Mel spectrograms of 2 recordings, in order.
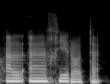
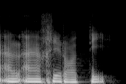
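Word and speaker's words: الآخرةِ: Namun fi qiroati man jarro al akhirata. Mengikuti qiraahnya ulama qiraah yang membaca al-akhirah dengan majrur. Jadi bacanya bagaimana? Turiduna aradod dunya. Wallahu yuridul akhirati. Ya, dibaca alakhirati bukan alakhirata.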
